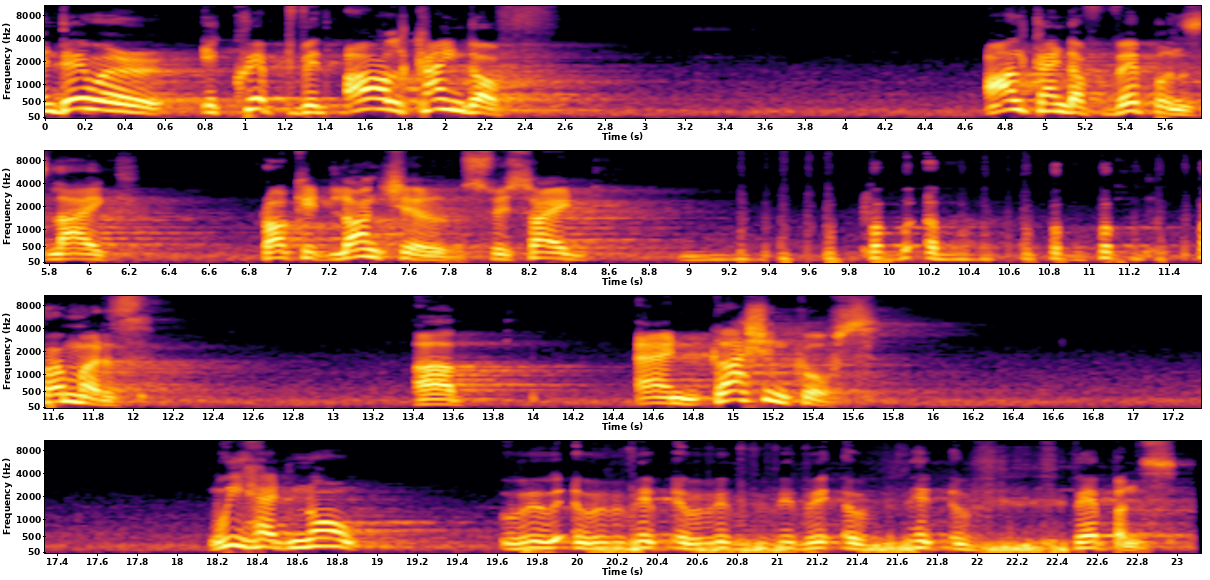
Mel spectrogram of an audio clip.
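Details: Adult man, stuttering since early childhood, giving a public award acceptance speech in English; stuttering.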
